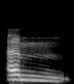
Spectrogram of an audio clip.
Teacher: غنة صوت رقيق يخرج من الخيشوم، يخرج مع حرف الميم، أقول أم. لما بقى عندما أكتم وأطبق يخرج الهواء من الأنف، فهنا يحدث الغنة مع حرف الميم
